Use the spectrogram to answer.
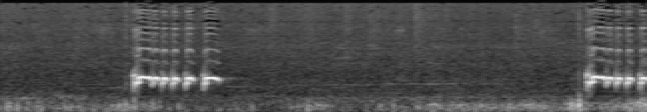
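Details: Lively local zebra dove with a big voice, played to draw replies from other doves; a bubbling phrase of short coos ending on a longer note, then a second phrase about three seconds later, with low rumbling background noise.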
